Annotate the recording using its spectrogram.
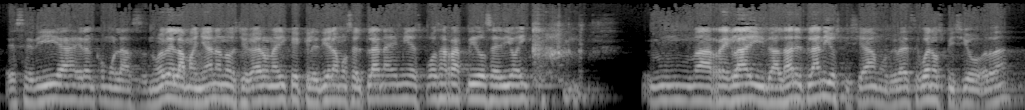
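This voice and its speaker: Mexican man with a high, echoing voice. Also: fairly even intonation, a little fast. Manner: rambling, tag questions after every point. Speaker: business speaker sharing success story. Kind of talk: motivational testimony talk.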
